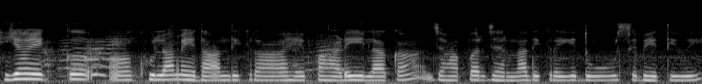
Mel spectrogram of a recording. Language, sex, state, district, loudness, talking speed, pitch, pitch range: Hindi, female, Madhya Pradesh, Dhar, -19 LUFS, 170 wpm, 200 Hz, 195-215 Hz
